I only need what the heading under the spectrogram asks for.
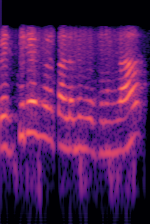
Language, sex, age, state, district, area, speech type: Tamil, female, 18-30, Tamil Nadu, Kallakurichi, rural, conversation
